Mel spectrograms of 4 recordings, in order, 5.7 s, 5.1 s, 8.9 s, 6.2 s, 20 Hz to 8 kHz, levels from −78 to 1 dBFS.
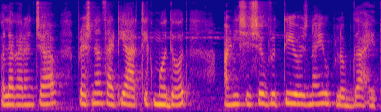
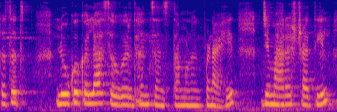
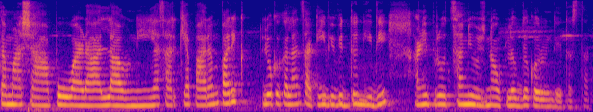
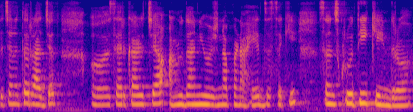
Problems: background sounds at intervals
